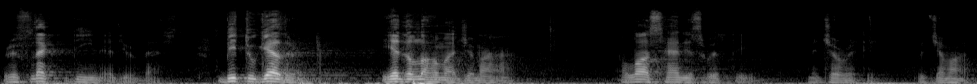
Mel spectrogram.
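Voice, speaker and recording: An older man from Albania with an Albanian accent, speaking as an imam in a rambling, storytelling way to a community gathering, drifting into asides and gentle exhortation. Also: lowish voice, measured pace, pauses often. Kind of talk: informal talk to a community gathering. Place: mosque community hall. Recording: echoey hall reverb.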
